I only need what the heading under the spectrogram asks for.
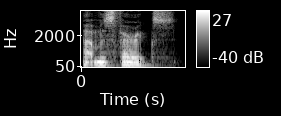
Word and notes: atmospherics: British English

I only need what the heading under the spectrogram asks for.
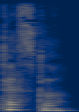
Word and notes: tester: British English

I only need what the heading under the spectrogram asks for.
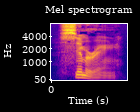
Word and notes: simmering: British English

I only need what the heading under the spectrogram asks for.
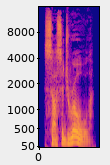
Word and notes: sausage roll: American English

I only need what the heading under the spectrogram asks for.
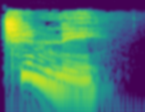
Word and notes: chimney: British English

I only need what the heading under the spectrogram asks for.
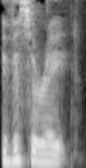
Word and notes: eviscerate: American English

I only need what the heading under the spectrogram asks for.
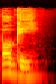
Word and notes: boggy: British English

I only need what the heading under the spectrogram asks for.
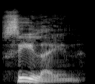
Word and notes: sea lane: British English

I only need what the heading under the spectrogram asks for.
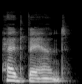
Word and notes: headband: American English

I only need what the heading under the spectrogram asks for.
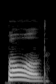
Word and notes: bowled: British English

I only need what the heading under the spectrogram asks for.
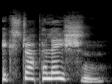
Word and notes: extrapolation: British English

